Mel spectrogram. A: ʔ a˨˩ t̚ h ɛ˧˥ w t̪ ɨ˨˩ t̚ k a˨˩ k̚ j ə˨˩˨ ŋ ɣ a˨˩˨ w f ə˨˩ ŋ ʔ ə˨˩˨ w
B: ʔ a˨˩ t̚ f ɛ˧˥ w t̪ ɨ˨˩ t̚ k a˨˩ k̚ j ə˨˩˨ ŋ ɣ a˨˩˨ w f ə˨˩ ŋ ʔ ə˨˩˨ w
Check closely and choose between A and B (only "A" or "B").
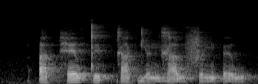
A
